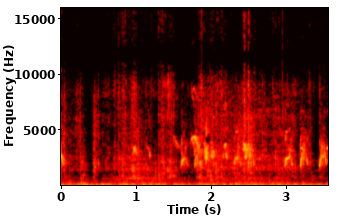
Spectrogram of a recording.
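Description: Barred Rock chicks chirp and peep in a run of small, high tweets that grow busier midway, with soft flutters and a low background rumble underneath.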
